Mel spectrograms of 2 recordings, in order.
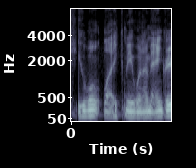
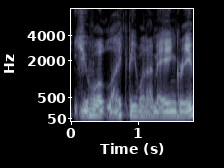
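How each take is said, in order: First: Low, quieter mock menace; mock tough guy quote. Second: Much lower, quieter menacing mock voice; mock tough guy quote. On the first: Streamer repeating the quote in a low mocking voice. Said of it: "That's what he basically said". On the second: Streamer reading a chat joke in a low mock growl. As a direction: drop the voice low to mock a hard man. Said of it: "Bright Mayor over on Kick says".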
